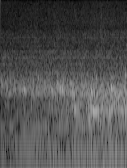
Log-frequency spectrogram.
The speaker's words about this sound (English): In fact, I think it's the biggest creature in the whole wide world. Do you know what it is, little explorer? Yes, it's a whale. A blue whale.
